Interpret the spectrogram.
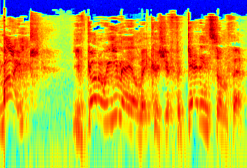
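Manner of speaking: lightly put-on nag, pitched high; nagging voice. Host as the nagging voice in Mike's head, mock nagging. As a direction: nag the listener with a high, insistent call. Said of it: "it was my voice saying".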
